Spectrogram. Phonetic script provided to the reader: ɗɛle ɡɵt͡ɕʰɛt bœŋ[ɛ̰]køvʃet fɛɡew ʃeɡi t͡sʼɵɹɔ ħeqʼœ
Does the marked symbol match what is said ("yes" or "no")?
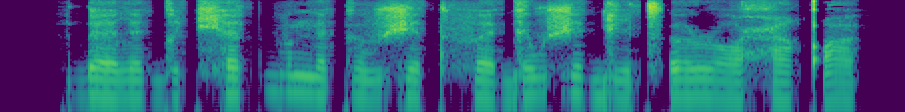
no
